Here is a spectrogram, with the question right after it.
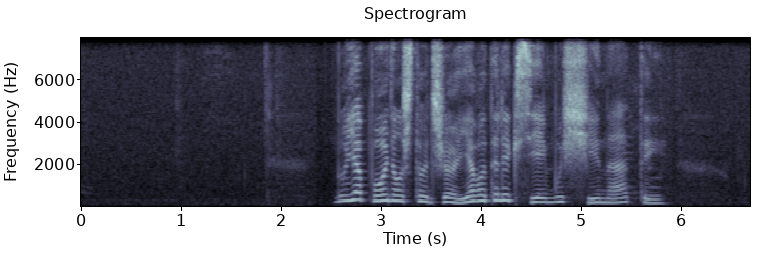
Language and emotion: Russian, positive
